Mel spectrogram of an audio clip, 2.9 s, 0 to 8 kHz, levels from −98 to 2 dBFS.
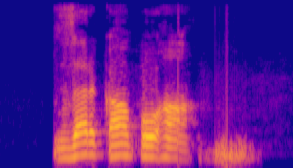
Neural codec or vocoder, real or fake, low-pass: vocoder, 22.05 kHz, 80 mel bands, Vocos; fake; 7.2 kHz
